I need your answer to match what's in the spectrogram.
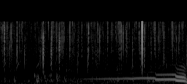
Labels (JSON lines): {"label": "biophony, cascading saw", "recorder": "SoundTrap 600 or HydroMoth"}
